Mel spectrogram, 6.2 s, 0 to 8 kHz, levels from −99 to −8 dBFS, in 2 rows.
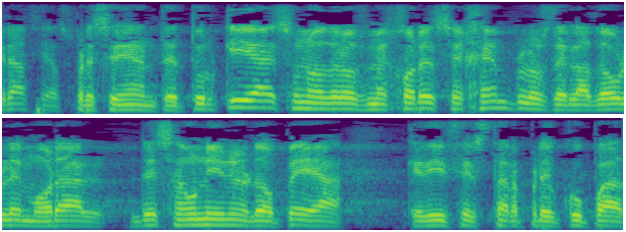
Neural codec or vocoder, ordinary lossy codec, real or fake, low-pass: none; none; real; 7.2 kHz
